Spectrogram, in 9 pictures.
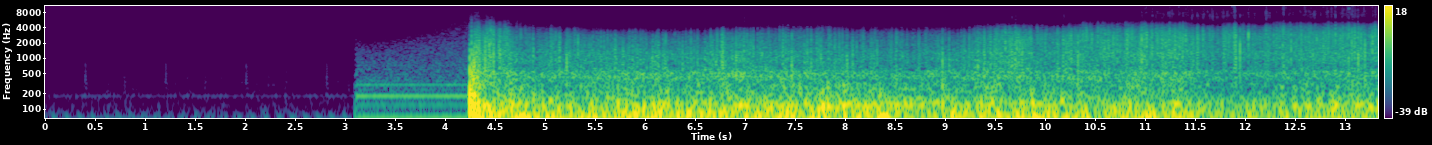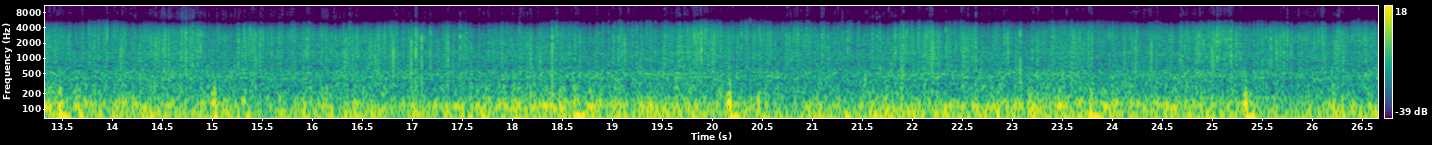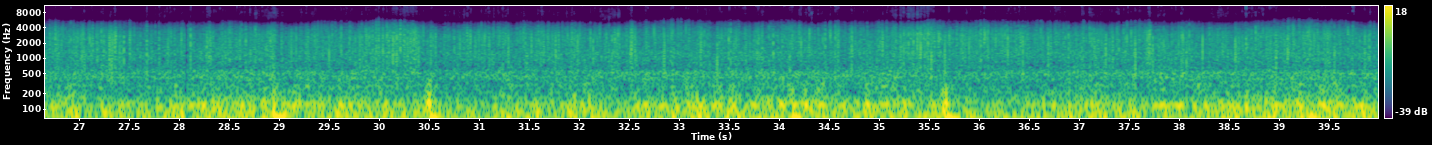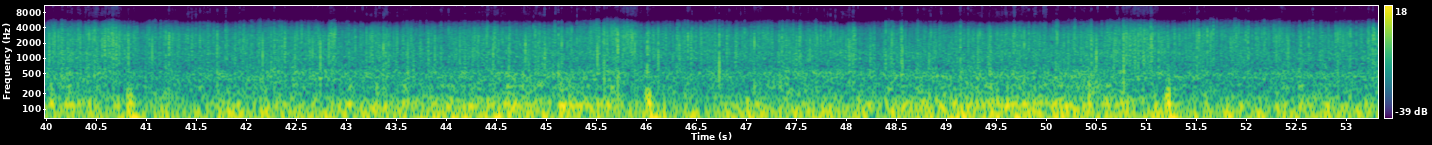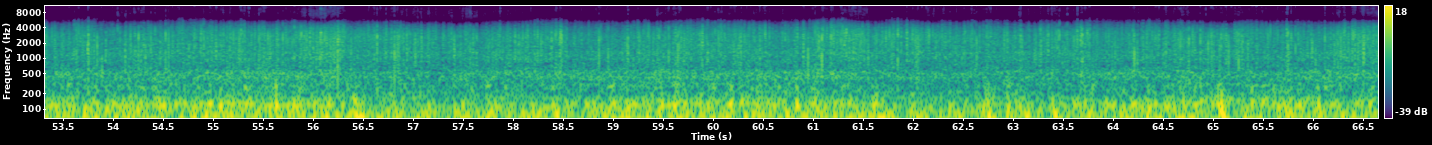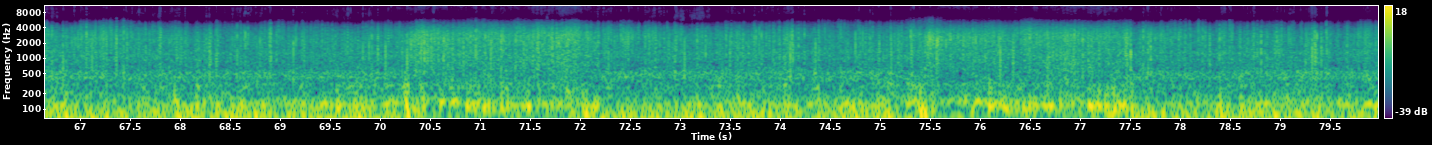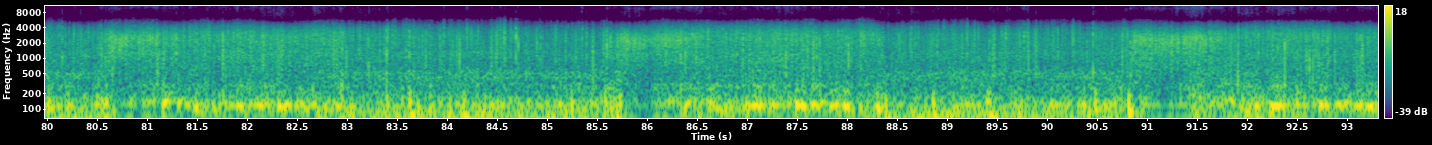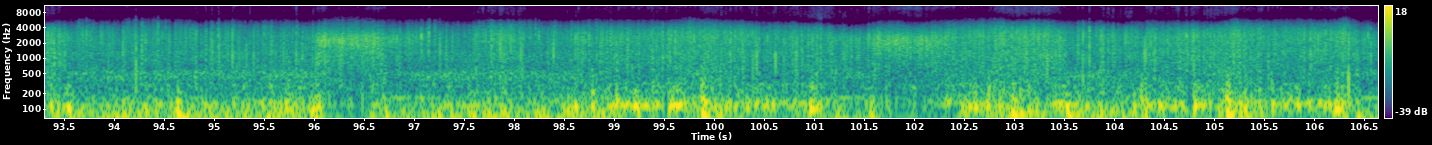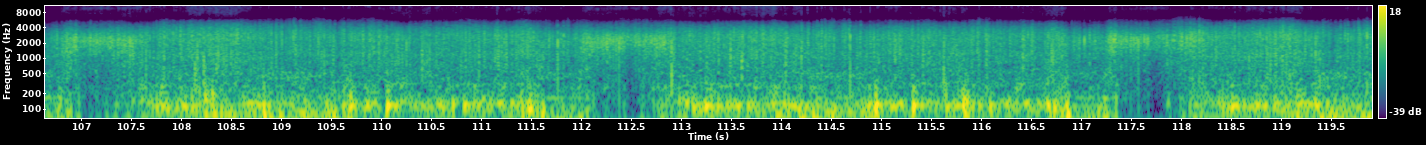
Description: Secret White House Tapes | Harry S. Truman Presidency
